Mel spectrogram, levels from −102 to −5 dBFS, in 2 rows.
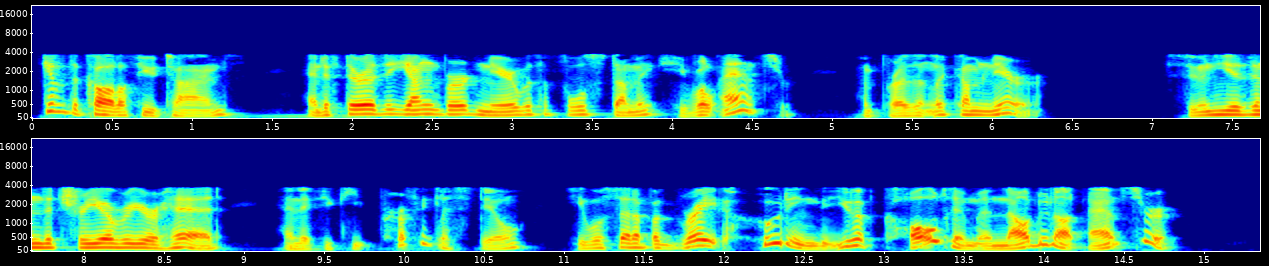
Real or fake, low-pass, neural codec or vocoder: real; 3.6 kHz; none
